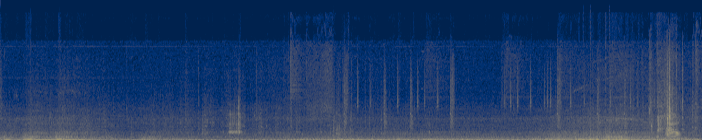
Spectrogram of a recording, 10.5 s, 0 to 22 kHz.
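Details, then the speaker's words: Mitsubishi Evo 8 warmed up: lumpy, uneven idle with the low rumble stumbling irregularly, a bad misfire; runs fine cold but dies once warm; cause not yet confirmed. "So as you can hear and see, my Evo is having a gnarly issue, and every time it warms up it dies. So when it's cold it runs fine, but when it warms up it dies."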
